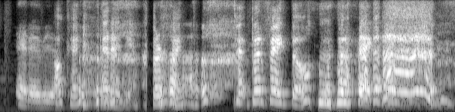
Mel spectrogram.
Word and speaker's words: Heredia: Did I say it's Heredia? Heredia. Just don't think in the age. Heredia.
